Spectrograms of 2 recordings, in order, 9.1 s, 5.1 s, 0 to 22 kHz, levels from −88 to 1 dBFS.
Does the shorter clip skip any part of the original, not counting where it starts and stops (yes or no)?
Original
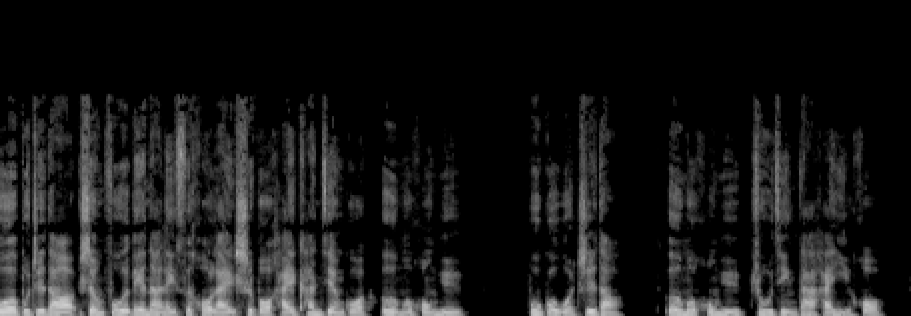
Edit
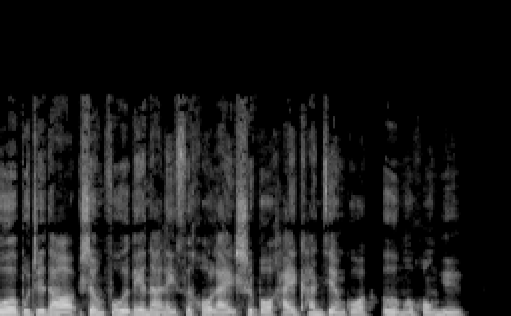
no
